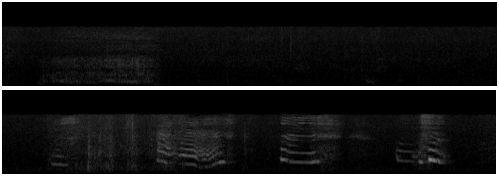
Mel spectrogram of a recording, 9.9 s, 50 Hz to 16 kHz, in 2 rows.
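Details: 21-month-old boy sleeping after falling asleep following his favourite book: soft rasping breath sounds with small vocal squeaks and babbling; light infant snoring.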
